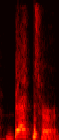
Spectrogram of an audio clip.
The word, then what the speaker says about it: better: So if a letter T falls between two vowel sounds, which are voiced, so if it falls in the middle of vowels, then the T is pronounced as a D and the whole word is voiced.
